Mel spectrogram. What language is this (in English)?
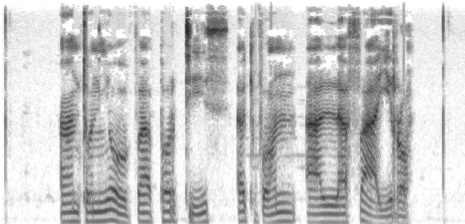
Esperanto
